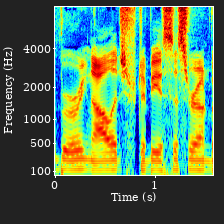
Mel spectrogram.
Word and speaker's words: Cicerone: It's pronounced Cicerone.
